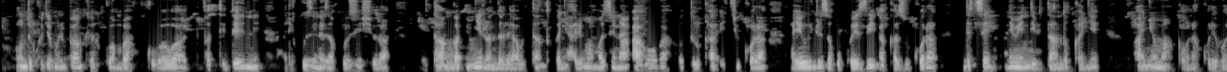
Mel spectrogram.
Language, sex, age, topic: Kinyarwanda, female, 25-35, finance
